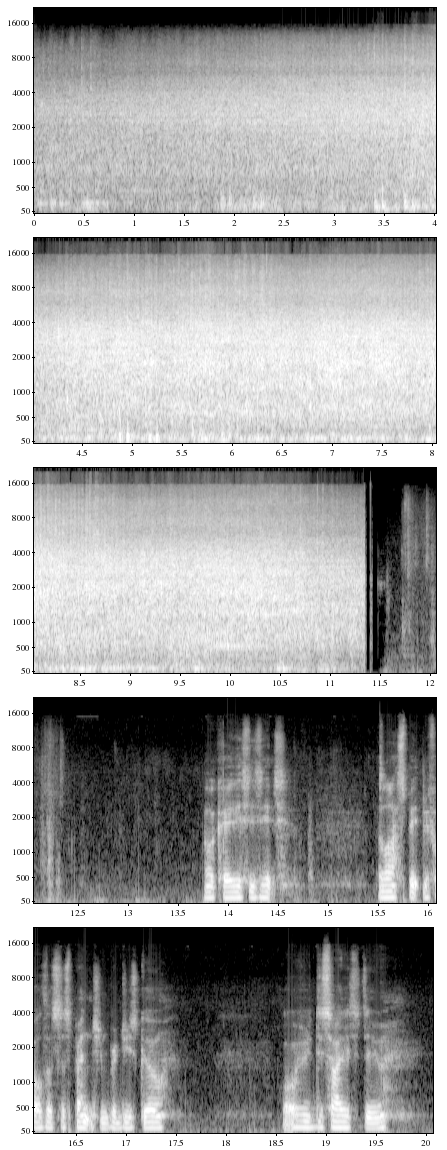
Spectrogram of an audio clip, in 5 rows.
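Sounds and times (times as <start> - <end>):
model train running on track: 0.0 - 11.4.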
